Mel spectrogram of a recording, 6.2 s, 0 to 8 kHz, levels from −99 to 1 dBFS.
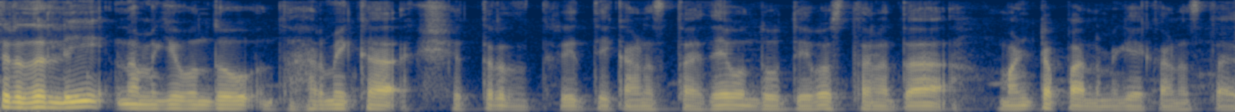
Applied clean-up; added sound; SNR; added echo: none; none; none; none.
